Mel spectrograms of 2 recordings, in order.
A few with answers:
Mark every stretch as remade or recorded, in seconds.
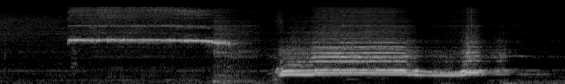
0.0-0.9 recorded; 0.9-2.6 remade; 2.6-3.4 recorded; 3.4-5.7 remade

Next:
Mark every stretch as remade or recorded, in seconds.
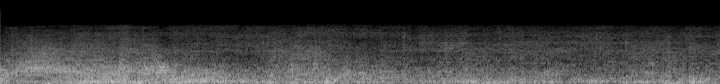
0.0-7.2 remade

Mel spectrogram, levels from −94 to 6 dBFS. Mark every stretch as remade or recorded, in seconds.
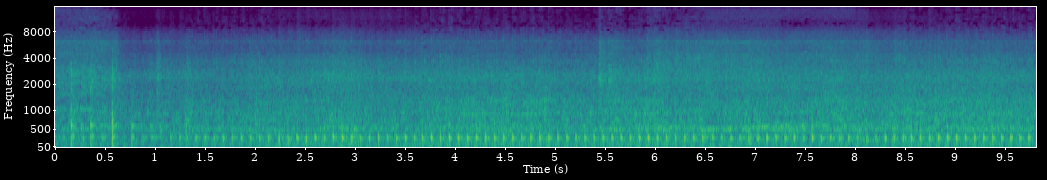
0.0-0.5 recorded; 0.5-1.3 remade; 1.3-2.2 recorded; 2.2-3.6 remade; 3.6-6.5 recorded; 6.5-8.5 remade; 8.5-9.8 recorded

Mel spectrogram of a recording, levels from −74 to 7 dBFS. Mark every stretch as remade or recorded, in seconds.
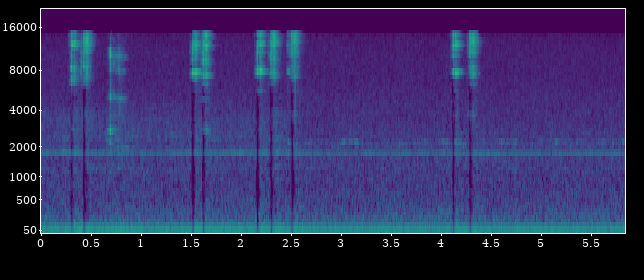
0.0-5.8 recorded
